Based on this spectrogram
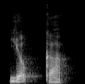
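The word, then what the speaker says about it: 四日: On fera attention à bien faire la différence entre le 4, Yokka, et le 8, Yoka.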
